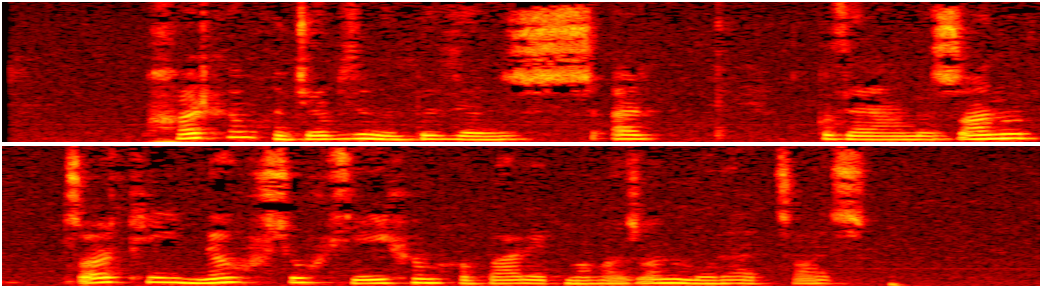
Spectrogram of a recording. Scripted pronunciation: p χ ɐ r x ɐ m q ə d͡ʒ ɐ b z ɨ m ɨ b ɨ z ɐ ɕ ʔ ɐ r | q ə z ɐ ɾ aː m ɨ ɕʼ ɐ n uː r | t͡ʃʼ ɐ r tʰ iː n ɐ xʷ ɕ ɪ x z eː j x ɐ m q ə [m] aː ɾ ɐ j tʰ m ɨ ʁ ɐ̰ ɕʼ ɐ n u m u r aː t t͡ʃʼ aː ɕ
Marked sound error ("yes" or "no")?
yes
